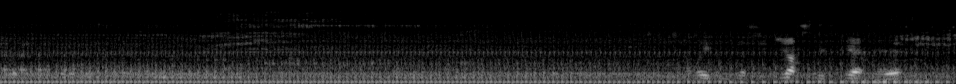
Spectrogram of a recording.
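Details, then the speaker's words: Suzuki LT160 quad bike sitting 3 years, no air filter fitted, after tightening a loose carburetor fitting: quick, even putter at a low steady idle with no hunting or surging; smooth normal idle. "that sounds good you know why this camera isn't posted sorry guys that actually sounds really really smooth"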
